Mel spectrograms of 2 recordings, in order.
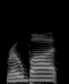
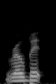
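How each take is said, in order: First: "robot" as ROH-bot with a full ending; modern pronunciation. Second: "robot" as ROH-bit with a weak ending; old-fashioned pronunciation. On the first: Streamer listing changed pronunciations, modern "robot" as ROH-bot. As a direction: open up the second vowel of "robot". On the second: Streamer listing changed pronunciations, old-style "robot" as ROH-bit. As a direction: shrink the second syllable of "robot" to "bit". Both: Shown as a demonstration. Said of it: "pronunciations change".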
